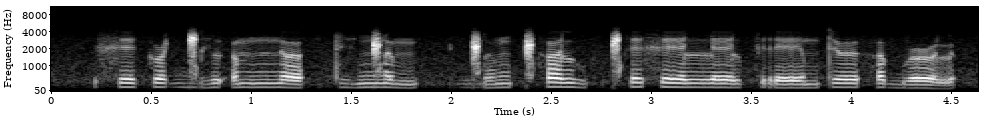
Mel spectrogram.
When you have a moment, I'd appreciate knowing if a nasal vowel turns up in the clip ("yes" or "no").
no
